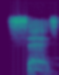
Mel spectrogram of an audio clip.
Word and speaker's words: says: She says, not say, says.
